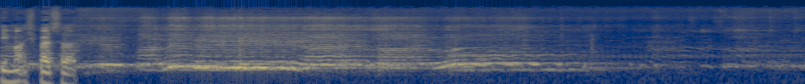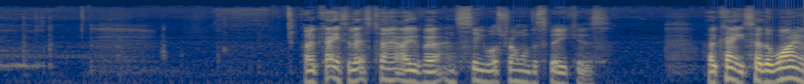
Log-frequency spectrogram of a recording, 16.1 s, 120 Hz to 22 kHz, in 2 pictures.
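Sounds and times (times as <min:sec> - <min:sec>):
record playing at wrong speed: 0:00.0 - 0:08.8.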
